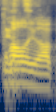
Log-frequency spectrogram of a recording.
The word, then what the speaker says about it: polyol: i'm saying it right is it called the polyol pathway yeah okay the polyol pathway you i find this fascinating i haven't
